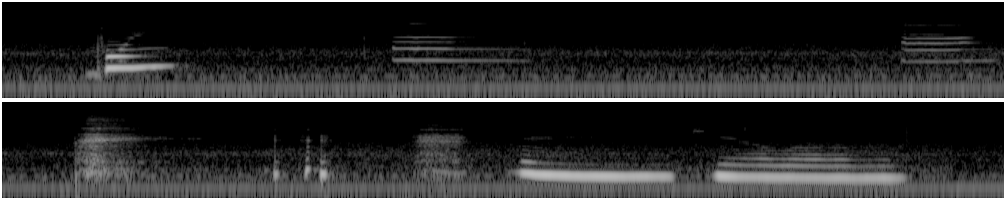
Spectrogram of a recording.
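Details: Domestic cat Odeuli, voice gone hoarse following tooth extraction surgery, giving scattered meows indoors: brief chirp-like calls early, then two longer, lower, flat drawn-out meows near the end, over a constant low hum and a few clicks.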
